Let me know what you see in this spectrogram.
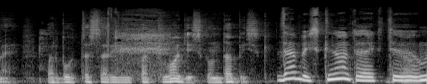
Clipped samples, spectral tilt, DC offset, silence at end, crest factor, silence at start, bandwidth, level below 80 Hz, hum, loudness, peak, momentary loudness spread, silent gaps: under 0.1%; -6 dB/octave; under 0.1%; 0 s; 12 dB; 0 s; 15.5 kHz; -48 dBFS; none; -18 LUFS; -4 dBFS; 11 LU; none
